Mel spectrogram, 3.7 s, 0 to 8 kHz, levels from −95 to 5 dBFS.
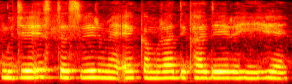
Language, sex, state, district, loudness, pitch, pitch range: Hindi, female, Arunachal Pradesh, Papum Pare, -15 LUFS, 225 Hz, 225-240 Hz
